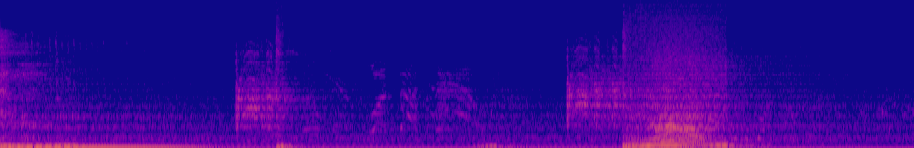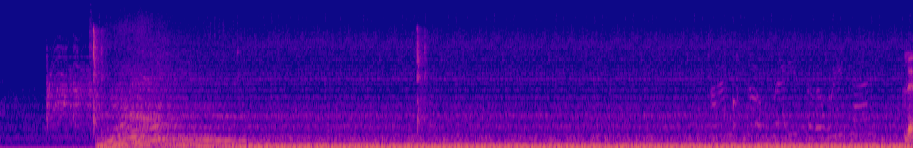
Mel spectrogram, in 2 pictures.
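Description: A player's car in a video game idles with a steady low engine rumble, a brief rev or start mid-clip, then settles into a louder continuous drone; a voice talks over the first half.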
